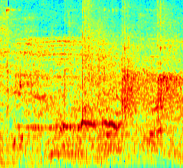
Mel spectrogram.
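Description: Thuds of judo players' bodies landing on the mat as one takes the other down, a sharp impact at the start and more a second or so later, under shouting voices from the sidelines.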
